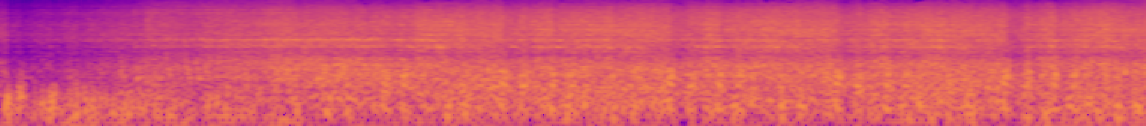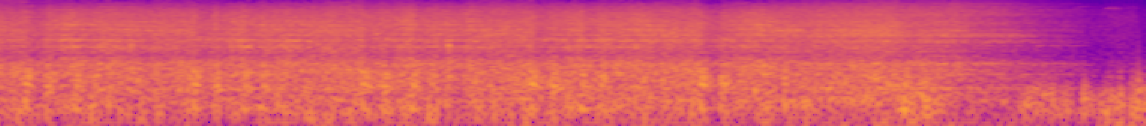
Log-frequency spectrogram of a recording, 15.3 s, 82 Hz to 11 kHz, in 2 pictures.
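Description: Virgin Trains Class 390 Pendolino electric train passing close at speed: a steady rush of wheels on rail with scattered sharp clicks, dropping away about a second before the end as the last coach goes by.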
